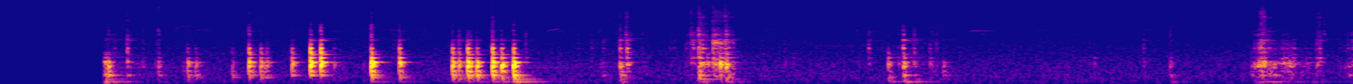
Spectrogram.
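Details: Japanese stag beetles duelling, with dry, irregular clicks and scraping taps as their hard bodies collide; stag beetle.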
